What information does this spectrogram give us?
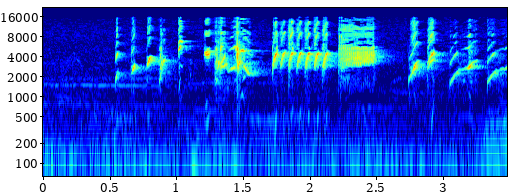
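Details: Wild European goldfinch song for tutoring: scattered liquid chirps build into a dense run of high twittering and a buzzy rasp, followed by several upward-curving sweet notes.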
